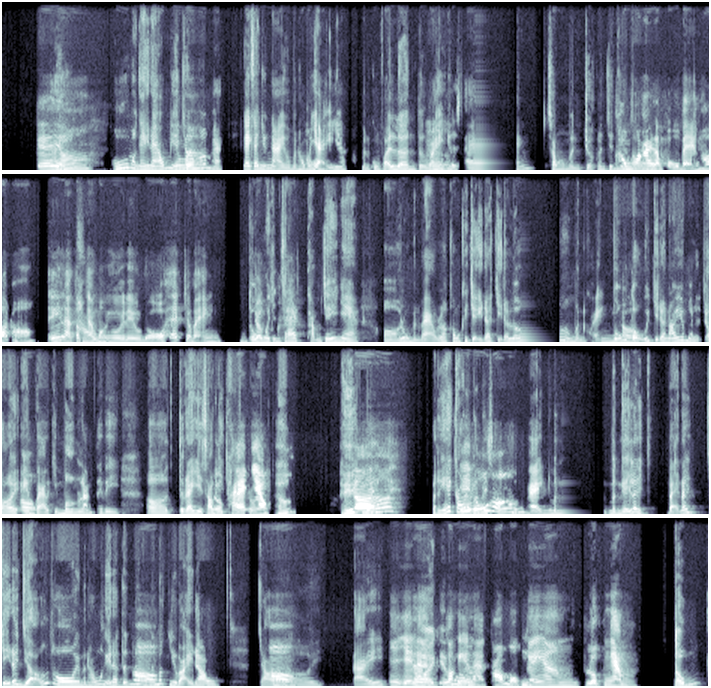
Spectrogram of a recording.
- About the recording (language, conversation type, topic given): Vietnamese, unstructured, Bạn đã bao giờ cảm thấy bị đối xử bất công ở nơi làm việc chưa?
- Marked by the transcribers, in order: other background noise; distorted speech; tapping; unintelligible speech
